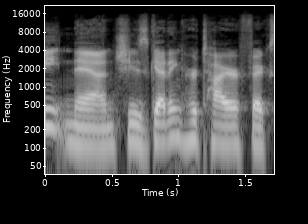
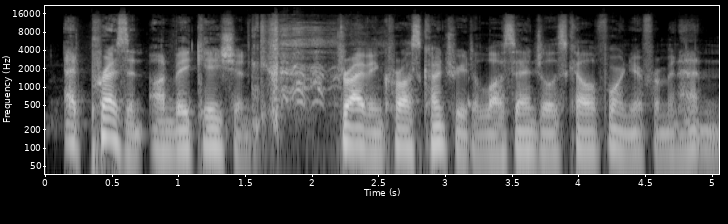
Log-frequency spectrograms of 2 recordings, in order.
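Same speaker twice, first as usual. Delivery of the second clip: put-on TV narrator voice, lower; 4 semitones lower than usual. Reading an episode's opening narration aloud: Rod Serling voice. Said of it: "let me get into my Rod Serling voice".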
